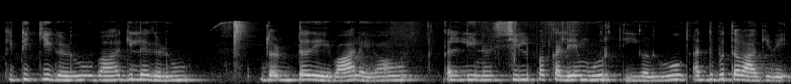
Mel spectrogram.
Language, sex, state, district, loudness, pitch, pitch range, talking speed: Kannada, female, Karnataka, Belgaum, -23 LUFS, 205 Hz, 195-215 Hz, 60 wpm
